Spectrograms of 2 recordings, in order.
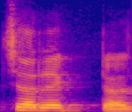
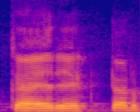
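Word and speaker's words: character: इसको कुछ लोग पढ़ते हैं चैरेक्टर, चैरेक्टर ये कुछ नहीं पढ़ेंगे, सी एच से कहीं कहीं हम लोग, सी एच से कहीं कहीं हम लोग उसका उच्चारण क करते हैं, तो यहाँ पर हम लोग कैरेक्टर पढ़ेंगे।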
